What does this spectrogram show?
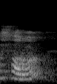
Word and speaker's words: স্মরণ: যেমন দেখো, স্মরণ, আদ্য বর্ণ দন্ত স, দন্ত স এর সঙ্গে ম যুক্ত আছে, তাহলে সেই মটা অনুচ্চারিত থাকে, উচ্চারণ হয় না সেই ময়ের।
